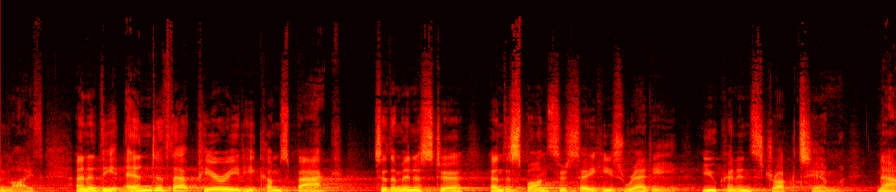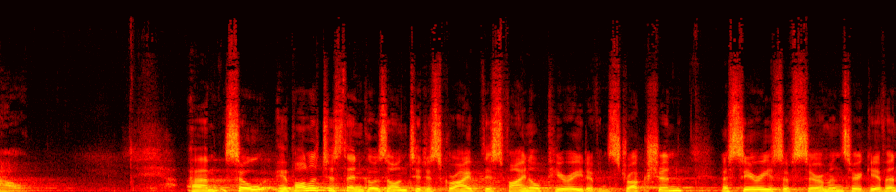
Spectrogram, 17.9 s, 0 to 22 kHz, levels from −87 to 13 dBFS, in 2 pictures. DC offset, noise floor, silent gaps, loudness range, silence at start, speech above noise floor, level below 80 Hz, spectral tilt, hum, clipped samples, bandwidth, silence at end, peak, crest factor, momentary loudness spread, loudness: under 0.1%; -50 dBFS; none; 6 LU; 0 s; 32 dB; -56 dBFS; -5.5 dB/octave; none; under 0.1%; 15 kHz; 0 s; -2 dBFS; 16 dB; 10 LU; -18 LUFS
